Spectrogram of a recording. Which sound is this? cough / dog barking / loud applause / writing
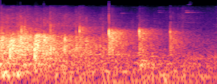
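loud applause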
